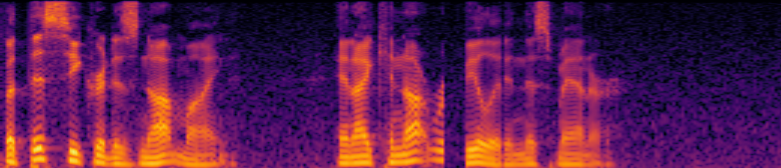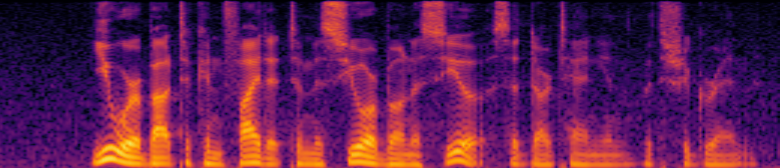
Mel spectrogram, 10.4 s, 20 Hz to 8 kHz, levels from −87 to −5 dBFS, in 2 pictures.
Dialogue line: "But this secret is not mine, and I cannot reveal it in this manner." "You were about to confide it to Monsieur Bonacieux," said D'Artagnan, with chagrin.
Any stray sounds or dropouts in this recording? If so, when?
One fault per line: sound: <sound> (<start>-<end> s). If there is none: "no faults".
sound: dropout (2.9-3.1 s)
